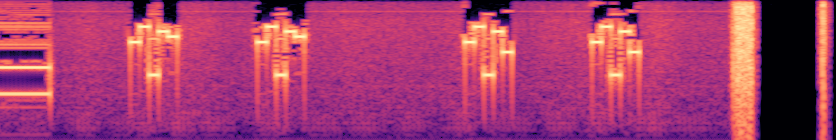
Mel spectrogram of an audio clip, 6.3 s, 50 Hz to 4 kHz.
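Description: Five-tone selective call (ZVEI), heard as quick runs of five tones, tones of about 70 ms. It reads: 88109 88109 88106 88106
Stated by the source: ZVEI five-tone selective call 88102, received on an SDR.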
